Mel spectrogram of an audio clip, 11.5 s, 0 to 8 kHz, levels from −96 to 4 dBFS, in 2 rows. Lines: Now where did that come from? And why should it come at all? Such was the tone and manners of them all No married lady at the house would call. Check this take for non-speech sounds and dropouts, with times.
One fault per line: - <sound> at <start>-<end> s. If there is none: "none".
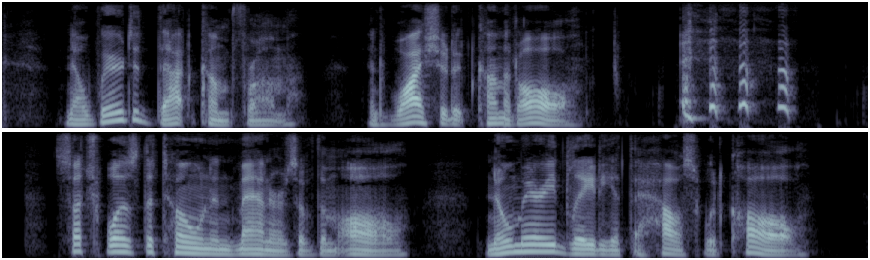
- laugh at 4.5-5.3 s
